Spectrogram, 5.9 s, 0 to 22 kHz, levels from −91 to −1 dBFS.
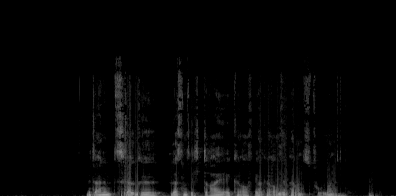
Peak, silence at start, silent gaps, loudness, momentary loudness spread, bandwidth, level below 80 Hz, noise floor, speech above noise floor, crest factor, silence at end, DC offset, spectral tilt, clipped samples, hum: -28 dBFS; 1.3 s; none; -46 LUFS; 19 LU; 15.5 kHz; -64 dBFS; -86 dBFS; 41 dB; 20 dB; 0.35 s; under 0.1%; -6 dB/octave; under 0.1%; none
